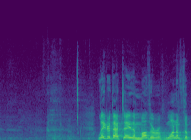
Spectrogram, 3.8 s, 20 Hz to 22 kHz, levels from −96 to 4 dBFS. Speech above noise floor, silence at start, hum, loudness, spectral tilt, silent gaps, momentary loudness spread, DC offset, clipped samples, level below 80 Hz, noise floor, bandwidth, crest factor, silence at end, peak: 38 dB; 1.1 s; none; -19 LUFS; -5 dB/octave; none; 5 LU; under 0.1%; under 0.1%; -80 dBFS; -57 dBFS; 12.5 kHz; 22 dB; 0 s; 0 dBFS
